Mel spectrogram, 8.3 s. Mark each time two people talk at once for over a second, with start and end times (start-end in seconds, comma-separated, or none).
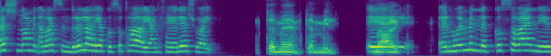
none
